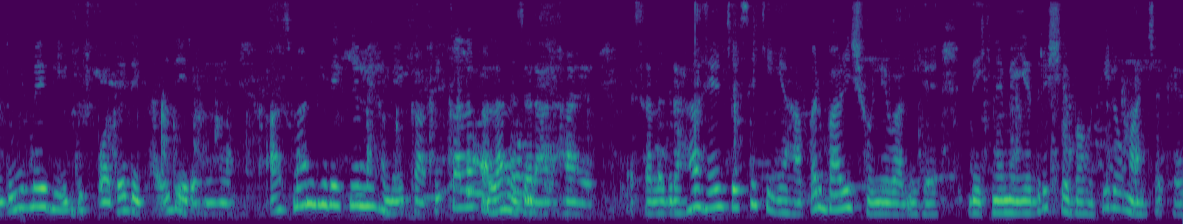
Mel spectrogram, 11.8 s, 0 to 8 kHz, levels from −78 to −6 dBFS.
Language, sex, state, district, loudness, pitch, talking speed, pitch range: Hindi, female, Bihar, Kishanganj, -35 LUFS, 200 Hz, 205 wpm, 155-245 Hz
